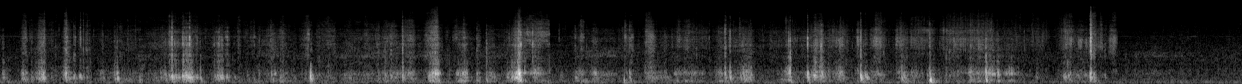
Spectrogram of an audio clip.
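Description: Old pleated cabin air filter being pulled out of its plastic housing under a Volkswagen Scirocco's dashboard: irregular crinkling, scraping and clicking of the filter's pleats and frame against the plastic. The sounds stop about eleven seconds in.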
